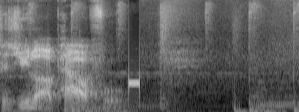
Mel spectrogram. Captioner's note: beep; soft music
